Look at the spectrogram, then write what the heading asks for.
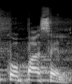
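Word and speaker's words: corpuscle: Newton साहब ने कहा कोपासेल, COR PUSCLE, प्रोनाउंस एज कोपासेल।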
